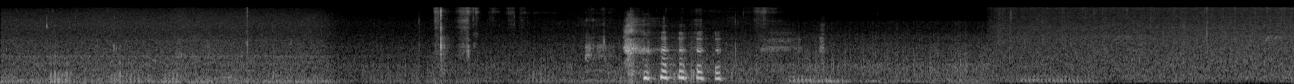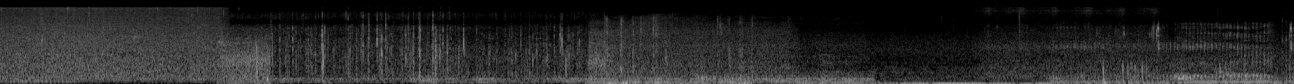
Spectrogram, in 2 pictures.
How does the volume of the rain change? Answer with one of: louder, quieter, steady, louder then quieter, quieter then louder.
louder then quieter.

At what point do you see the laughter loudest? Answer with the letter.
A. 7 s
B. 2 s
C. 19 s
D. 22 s
A.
